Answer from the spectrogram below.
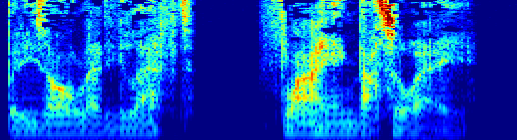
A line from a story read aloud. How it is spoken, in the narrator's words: hissed Gumboyle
